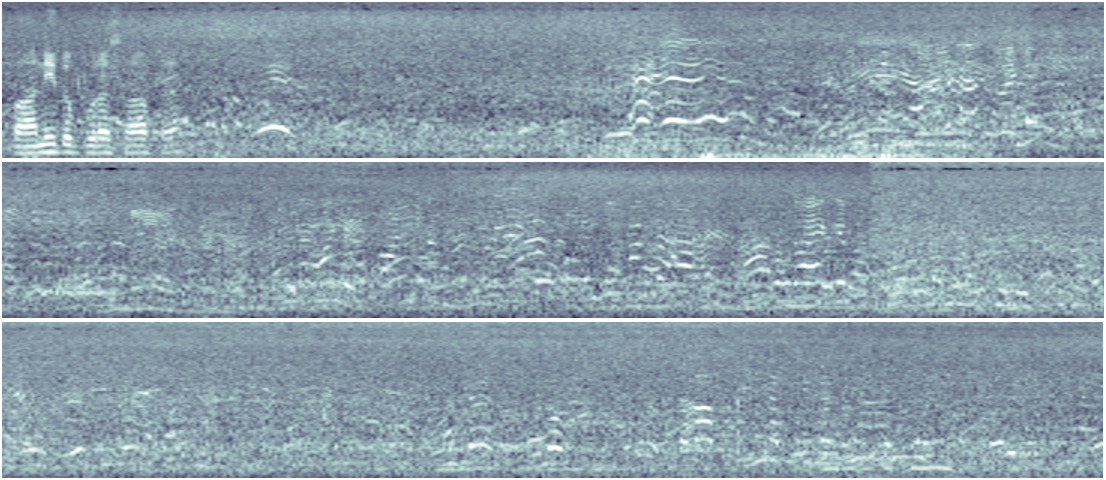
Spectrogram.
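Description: A crowd of people chatter and call out nearby outdoors.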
